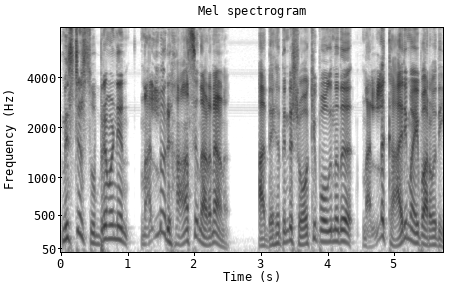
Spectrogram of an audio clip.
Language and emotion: Malayalam, happy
